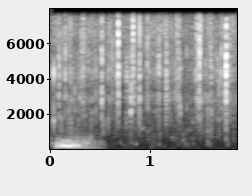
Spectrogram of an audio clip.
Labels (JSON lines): {"label": "biophony, growl", "recorder": "SoundTrap 600 or HydroMoth"}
